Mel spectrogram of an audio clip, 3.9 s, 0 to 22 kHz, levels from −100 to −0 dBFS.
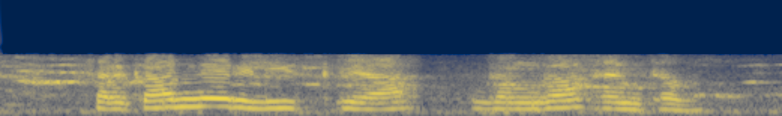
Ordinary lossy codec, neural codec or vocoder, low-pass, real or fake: AAC, 16 kbps; autoencoder, 48 kHz, 128 numbers a frame, DAC-VAE, trained on Japanese speech; 3.6 kHz; fake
